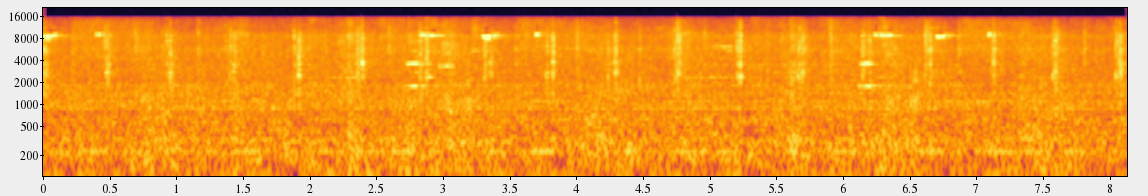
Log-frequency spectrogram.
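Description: Ice cream production-line machinery running: a steady mechanical din with frequent uneven clicks and short, high chirps.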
